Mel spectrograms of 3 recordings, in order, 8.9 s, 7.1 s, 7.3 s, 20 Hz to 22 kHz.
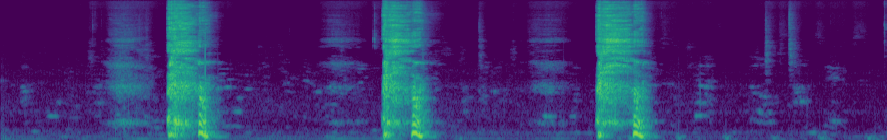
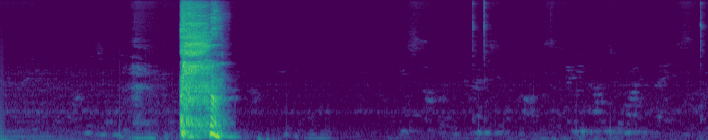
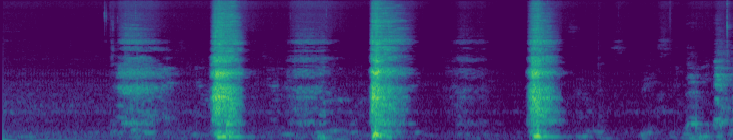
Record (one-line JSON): {"three_cough_length": "8.9 s", "three_cough_amplitude": 32768, "three_cough_signal_mean_std_ratio": 0.32, "cough_length": "7.1 s", "cough_amplitude": 32768, "cough_signal_mean_std_ratio": 0.2, "exhalation_length": "7.3 s", "exhalation_amplitude": 32768, "exhalation_signal_mean_std_ratio": 0.26, "survey_phase": "beta (2021-08-13 to 2022-03-07)", "age": "65+", "gender": "Male", "wearing_mask": "No", "symptom_none": true, "smoker_status": "Ex-smoker", "respiratory_condition_asthma": false, "respiratory_condition_other": false, "recruitment_source": "REACT", "submission_delay": "2 days", "covid_test_result": "Negative", "covid_test_method": "RT-qPCR"}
